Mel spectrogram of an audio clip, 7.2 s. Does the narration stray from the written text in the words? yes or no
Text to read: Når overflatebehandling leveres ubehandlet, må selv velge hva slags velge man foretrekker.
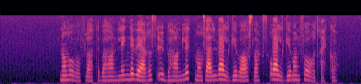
no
